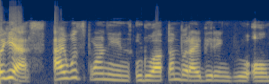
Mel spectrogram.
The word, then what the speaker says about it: Uruapan: It's Uruapan, Michoacán, and you are correct.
